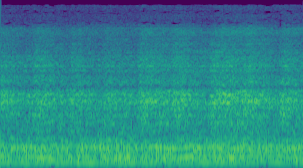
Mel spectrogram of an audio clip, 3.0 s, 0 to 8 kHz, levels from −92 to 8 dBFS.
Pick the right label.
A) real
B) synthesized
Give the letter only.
B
